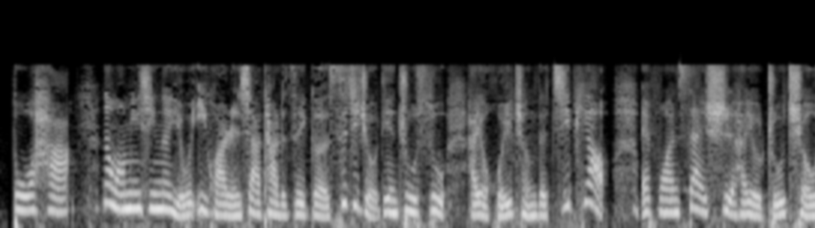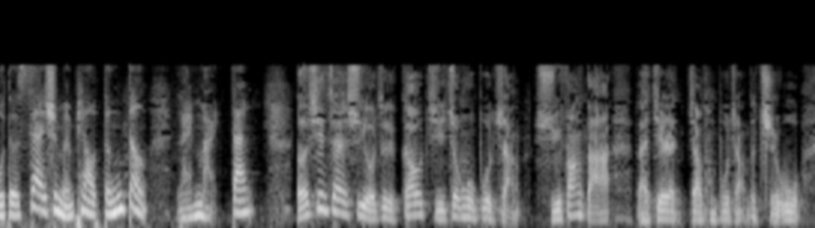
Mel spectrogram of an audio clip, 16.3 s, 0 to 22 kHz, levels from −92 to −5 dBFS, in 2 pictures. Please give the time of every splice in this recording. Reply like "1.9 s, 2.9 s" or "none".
6.4 s, 11.1 s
